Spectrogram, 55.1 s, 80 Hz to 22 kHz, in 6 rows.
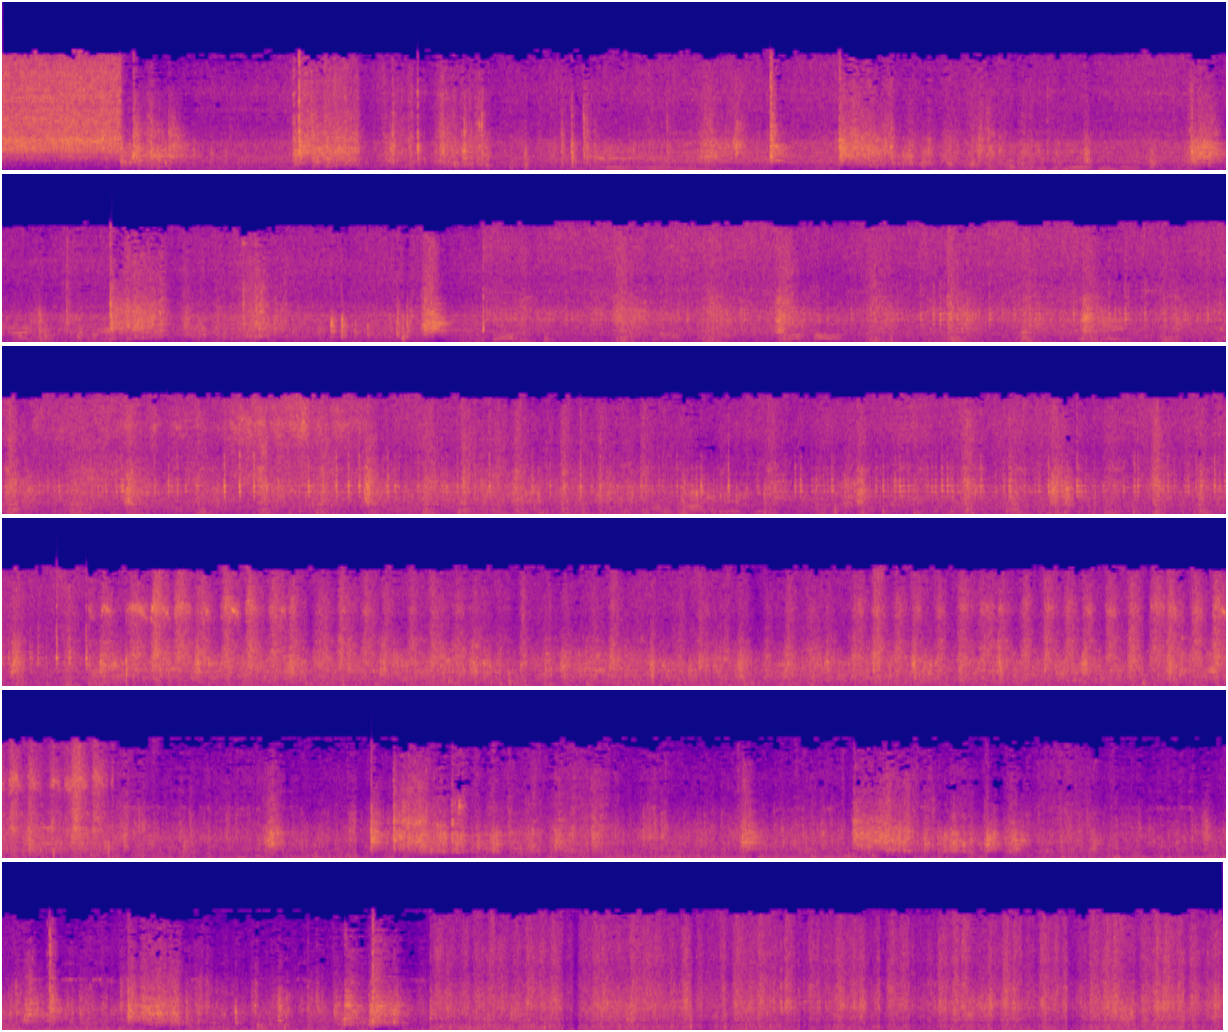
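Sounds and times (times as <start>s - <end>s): steam locomotive rumbling: 0.0s - 55.0s
wheels clattering over rail joints: 0.9s - 55.0s.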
